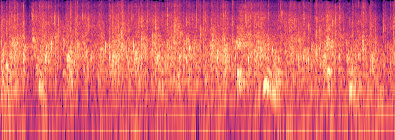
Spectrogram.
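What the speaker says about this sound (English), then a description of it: "let us all give a big round of applause to our parents and family members" Steady, dense applause fills a graduation ceremony hall as graduates clap for their parents and family members, a loud continuous wash of many hands with faint voices mixed underneath.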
